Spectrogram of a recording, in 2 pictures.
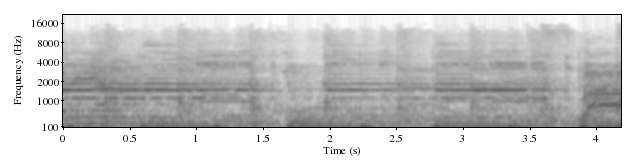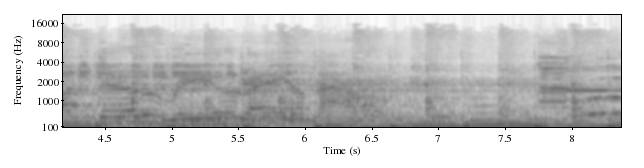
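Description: Live blues band playing an instrumental passage: lead guitar with notes bent up in pitch over electric bass and a drum kit keeping a steady beat.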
